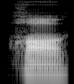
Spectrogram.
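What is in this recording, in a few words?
"ho4" Cantonese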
